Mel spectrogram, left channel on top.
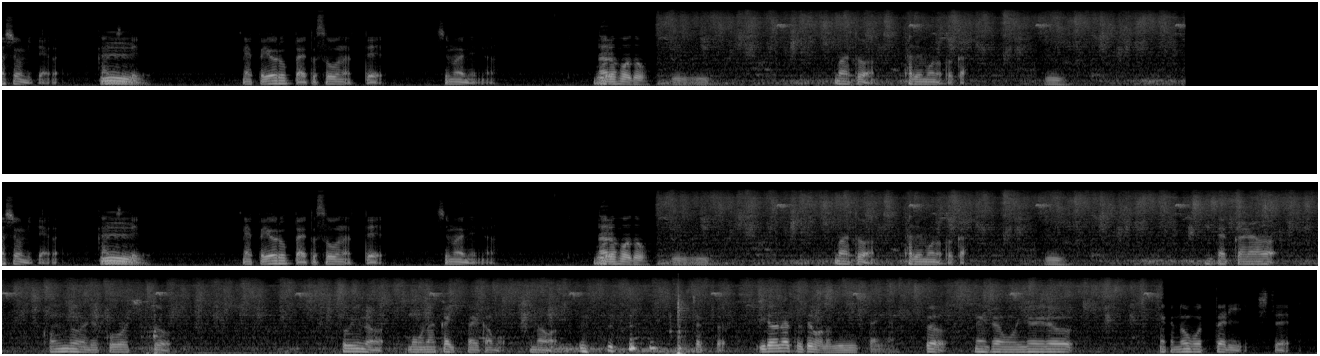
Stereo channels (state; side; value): drops out; left; at 11.9 s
